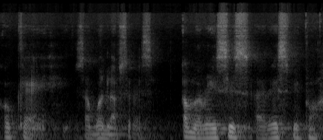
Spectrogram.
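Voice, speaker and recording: Somewhat breathy, a man speaks at a moderate pace with an Indonesian accent. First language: not English. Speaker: livestreamer. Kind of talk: casual live-stream talk reading chat. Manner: hesitant, many fillers.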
